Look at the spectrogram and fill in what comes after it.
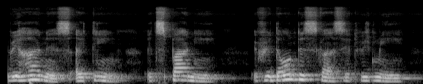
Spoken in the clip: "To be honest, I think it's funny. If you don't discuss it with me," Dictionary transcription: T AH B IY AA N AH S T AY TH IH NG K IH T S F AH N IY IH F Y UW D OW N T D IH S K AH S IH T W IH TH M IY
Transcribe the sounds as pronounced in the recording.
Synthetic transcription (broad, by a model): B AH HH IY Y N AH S AY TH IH NG K IH T S P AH N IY IH F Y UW D OW N T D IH S K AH S IH T W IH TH M IY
